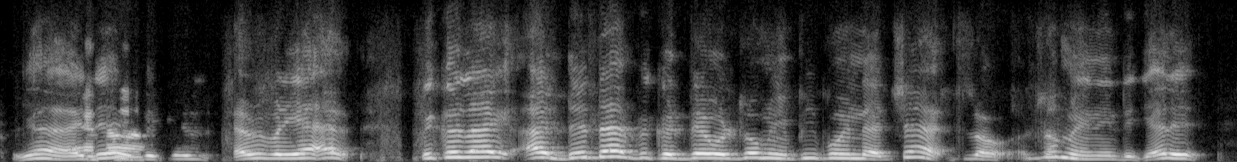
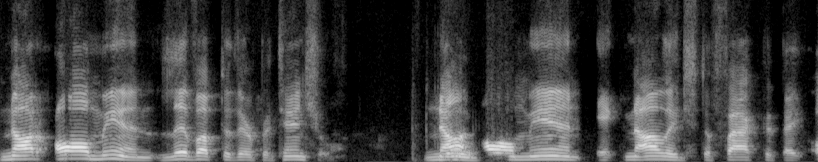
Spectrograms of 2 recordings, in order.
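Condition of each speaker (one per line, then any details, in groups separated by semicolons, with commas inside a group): Cerebral palsy
No condition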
